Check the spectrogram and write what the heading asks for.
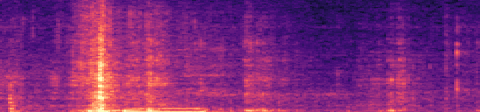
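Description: Mostly quiet room. About half a second in there is a faint click, followed by a brief low murmured voice.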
